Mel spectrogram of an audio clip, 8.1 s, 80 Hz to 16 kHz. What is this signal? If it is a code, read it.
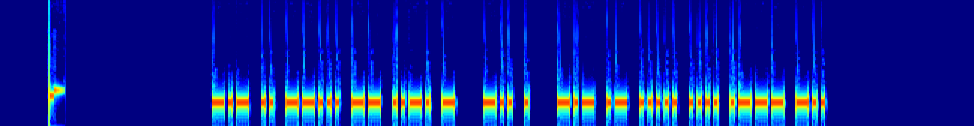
Morse code, heard as a keyed tone, about 36 wpm, 700 Hz. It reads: KI7MFT DE KA5HJD
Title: USA Callsign DE Callsign - 6 Characters - 35wpm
